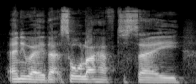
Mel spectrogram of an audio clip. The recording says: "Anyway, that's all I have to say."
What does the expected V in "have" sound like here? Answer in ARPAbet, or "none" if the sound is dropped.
F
